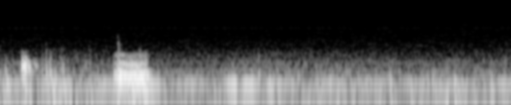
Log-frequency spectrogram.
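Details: Stomach growling when not very hungry and having eaten not long before, with water drunk near the end: brief gurgling rumbles, one louder growl near the start; ordinary borborygmi from gas and fluid moving through the gut.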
